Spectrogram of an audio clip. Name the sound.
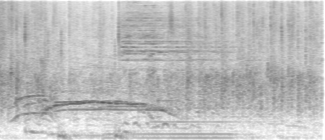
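studio audience applause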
